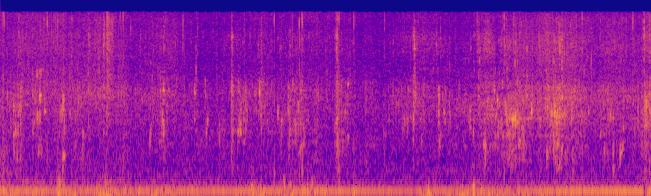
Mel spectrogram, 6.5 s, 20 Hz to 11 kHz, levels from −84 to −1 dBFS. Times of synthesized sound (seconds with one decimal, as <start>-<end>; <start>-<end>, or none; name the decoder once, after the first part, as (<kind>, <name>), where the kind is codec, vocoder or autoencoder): none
